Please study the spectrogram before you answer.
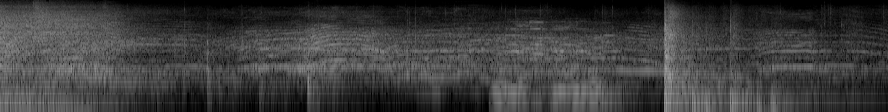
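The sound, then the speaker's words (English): An audience screams and cheers in a loud, sustained roar of overlapping voices, answering a call to scream 'glory stories', with a sharp burst of shouting and clapping-like hits swelling up near the end. “Somebody scream glory stories.”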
